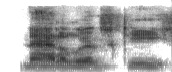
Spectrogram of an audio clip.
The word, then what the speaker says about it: Nadolinski: first name is Elena her last name is natal linski she is the CEO of iron fish Foundation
